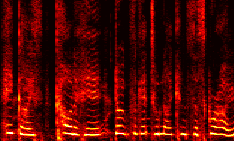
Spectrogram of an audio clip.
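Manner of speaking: goofy, silly, teasing put-on voice, high and loud. Retelling how the husband bursts in during recording, doing his stupid put-on voice. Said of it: "puts on this stupid voice and says".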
